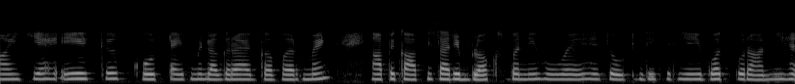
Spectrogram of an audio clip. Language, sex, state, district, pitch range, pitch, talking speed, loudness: Hindi, female, Bihar, Saran, 235-245 Hz, 240 Hz, 190 wpm, -36 LUFS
